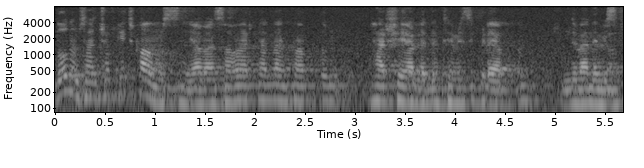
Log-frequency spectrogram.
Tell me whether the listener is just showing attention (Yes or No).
No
